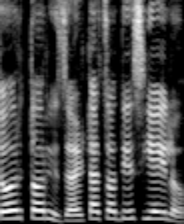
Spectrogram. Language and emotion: Goan Konkani, neutral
